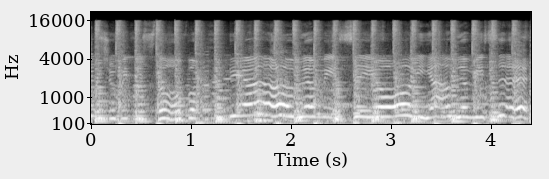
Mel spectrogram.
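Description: Live Serbian folk band playing dance music: a violin carries a wavering, ornamented melody over a quick, steady beat of drums and bass.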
